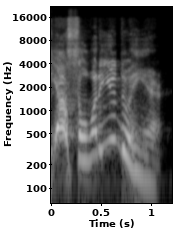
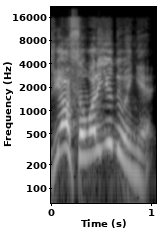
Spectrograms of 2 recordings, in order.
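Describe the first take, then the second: First: Said in the usual way. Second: Louder, higher startled cry to his son; surprised call. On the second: Retold or imitated. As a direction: call out the name in shock. Father surprised seeing his son.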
